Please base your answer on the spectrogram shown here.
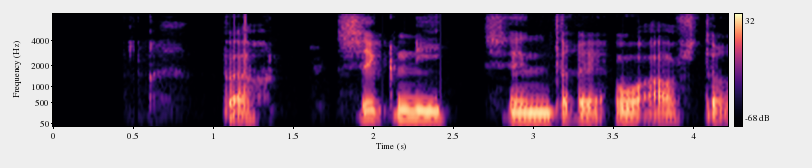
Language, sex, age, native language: Icelandic, male, 8, Icelandic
